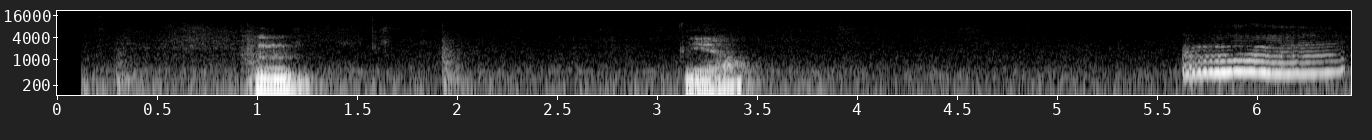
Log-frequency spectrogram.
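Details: Persian cat chatting to its owner indoors: two short low murmured chirps, then a longer harmonic meow near the end, with a faint room hum.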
